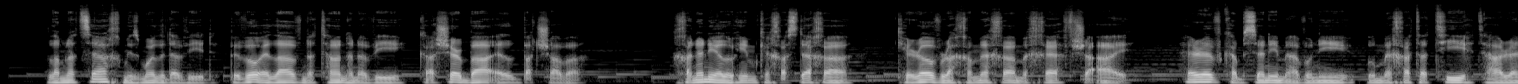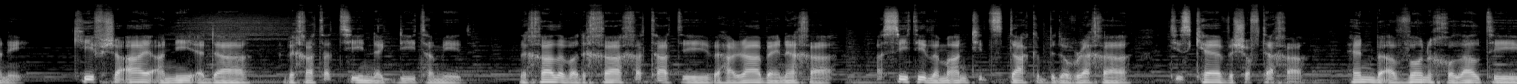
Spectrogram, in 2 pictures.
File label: poetry and prayer psalm hebrew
